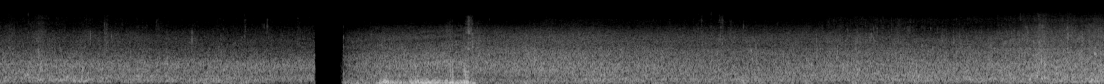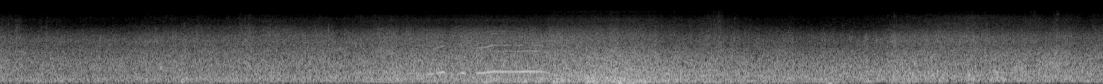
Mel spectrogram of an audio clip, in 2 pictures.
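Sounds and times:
whitewater rushing: 0:13.1 - 0:22.0.

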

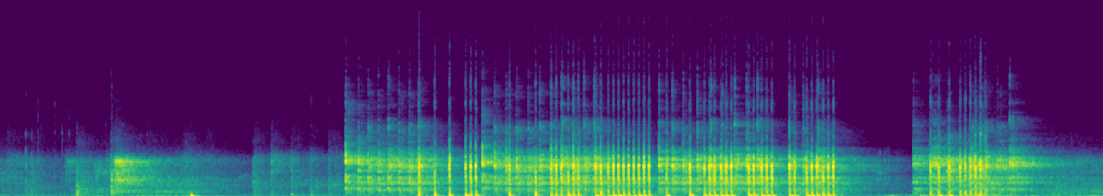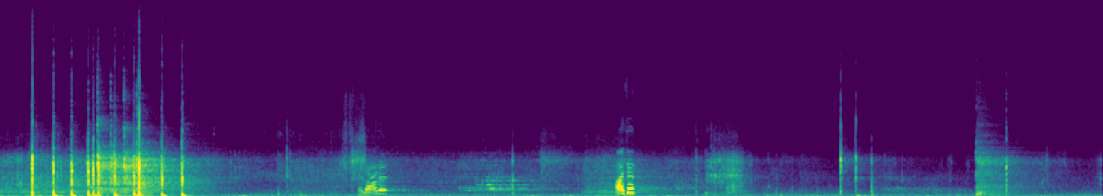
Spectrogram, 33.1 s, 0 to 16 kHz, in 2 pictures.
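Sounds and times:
paintball markers firing: 0:05.2 - 0:13.0, 0:13.7 - 0:15.6, 0:17.0 - 0:19.8.

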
